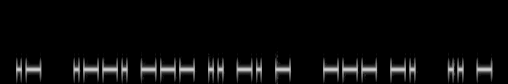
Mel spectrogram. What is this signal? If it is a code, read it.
Morse code, heard as a keyed tone, about 25 wpm, 700 Hz. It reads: A POINT ON IT
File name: practice / 25wpm / Sentences with 9-Word Phrases - 25wpm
